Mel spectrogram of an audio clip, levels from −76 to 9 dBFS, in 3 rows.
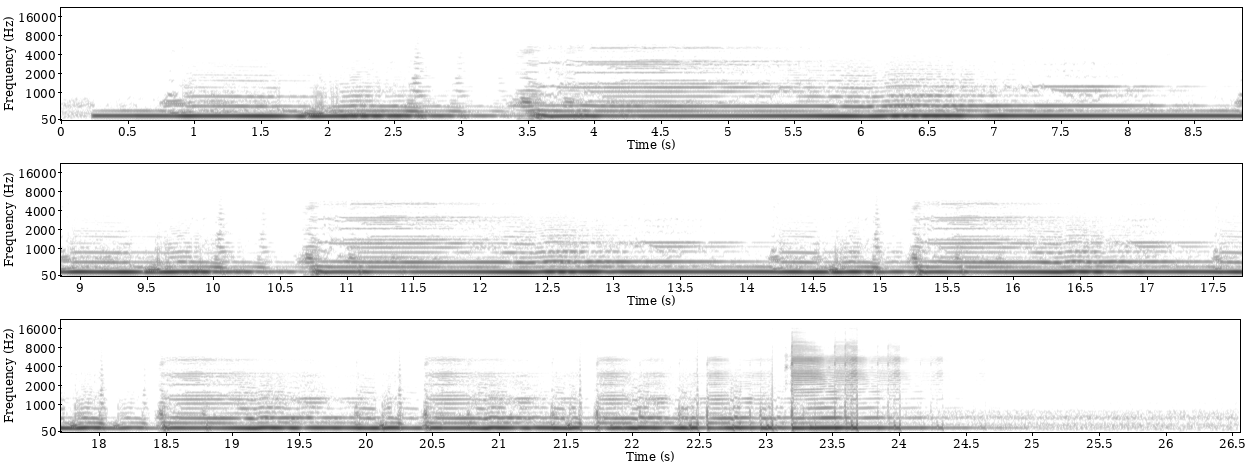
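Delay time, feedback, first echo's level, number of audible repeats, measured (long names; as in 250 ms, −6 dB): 321 ms, 34%, −8.5 dB, 3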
